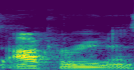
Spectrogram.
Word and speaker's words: A Coruña: lock Runa Spain uh Laruna pronounced in Spanish and then the galatian pronunciation is araruna so you might see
